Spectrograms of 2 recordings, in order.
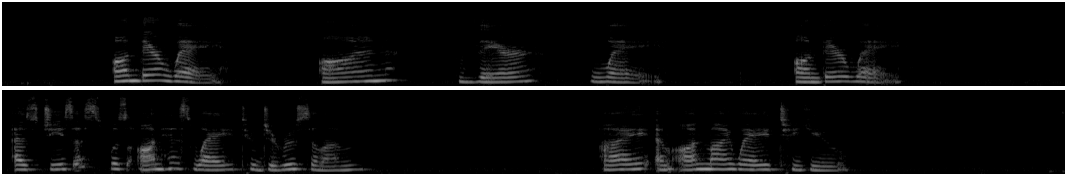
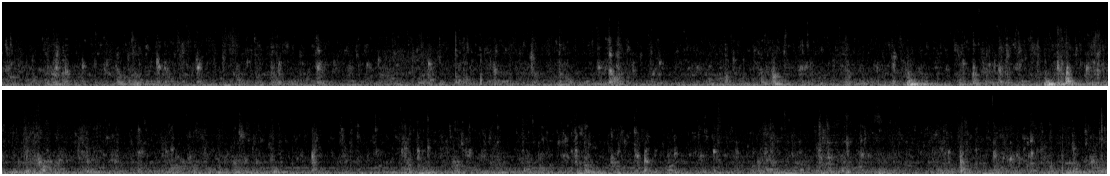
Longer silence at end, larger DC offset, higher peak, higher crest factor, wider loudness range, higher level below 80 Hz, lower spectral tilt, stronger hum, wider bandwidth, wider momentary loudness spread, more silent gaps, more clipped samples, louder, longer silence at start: about the same, 0 s vs 0 s; neither; second, -24 dBFS vs -14 dBFS; about the same, 20 dB vs 24 dB; about the same, 6 LU vs 8 LU; second, -80 dBFS vs -44 dBFS; second, -4 dB/octave vs -7 dB/octave; first, 60 Hz at -70 dBFS vs none; about the same, 16.5 kHz vs 16 kHz; first, 15 LU vs 8 LU; neither; neither; about the same, -41 LUFS vs -41 LUFS; first, 1.1 s vs 0 s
